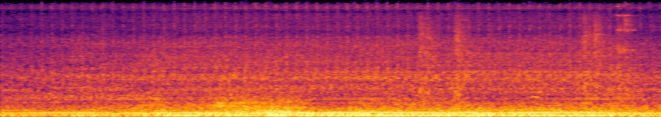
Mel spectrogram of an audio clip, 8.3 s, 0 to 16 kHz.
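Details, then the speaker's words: 2000 Honda City, manual, idle rising and dropping: low steady drone with slightly uneven, lumpy pushing beat, vibrating without real misfire, worse with aircon on; rough idle from incorrect ignition timing. "Ano siya para siyang tumutulak na malakas na pinipigilan. Yan oh. Yung buwelo niya hindi pino oh."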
